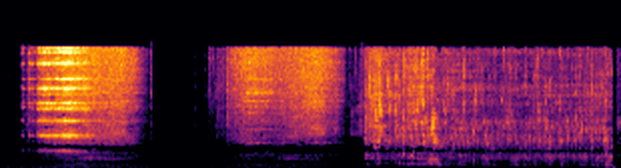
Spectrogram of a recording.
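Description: Water poured in a stream onto basmati rice in a glass bowl, in runs that start and stop abruptly. A louder pour of about a second comes first, then two longer runs.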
